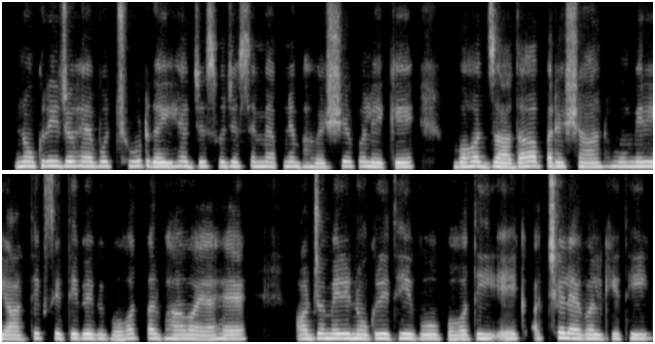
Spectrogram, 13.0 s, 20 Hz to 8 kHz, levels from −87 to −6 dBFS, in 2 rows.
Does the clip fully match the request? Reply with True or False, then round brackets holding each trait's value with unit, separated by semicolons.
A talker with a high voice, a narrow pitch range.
True (205 Hz; 1.3 semitones)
